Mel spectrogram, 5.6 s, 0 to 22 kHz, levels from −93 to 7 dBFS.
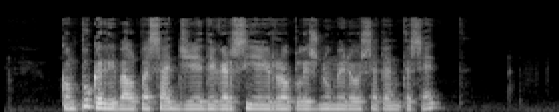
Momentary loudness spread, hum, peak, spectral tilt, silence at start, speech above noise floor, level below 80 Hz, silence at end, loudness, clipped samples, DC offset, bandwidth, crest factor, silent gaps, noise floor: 11 LU; none; 0 dBFS; -6 dB/octave; 0.6 s; 50 dB; -56 dBFS; 1.25 s; -20 LUFS; under 0.1%; under 0.1%; 11.5 kHz; 20 dB; none; -69 dBFS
